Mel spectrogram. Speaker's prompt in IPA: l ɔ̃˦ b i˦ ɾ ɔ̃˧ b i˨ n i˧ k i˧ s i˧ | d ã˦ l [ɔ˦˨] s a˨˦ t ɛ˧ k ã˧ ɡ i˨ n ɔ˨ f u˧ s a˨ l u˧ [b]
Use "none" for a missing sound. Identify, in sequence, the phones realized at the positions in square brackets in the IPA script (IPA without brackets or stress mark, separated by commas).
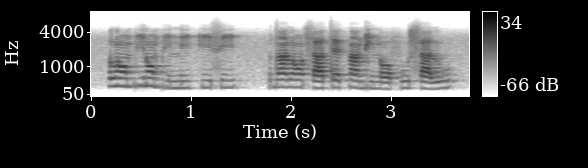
ɔ̃˦˨, none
